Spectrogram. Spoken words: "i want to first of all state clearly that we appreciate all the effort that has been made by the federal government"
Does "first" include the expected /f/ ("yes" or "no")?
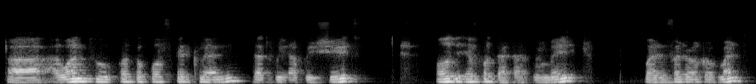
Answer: no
